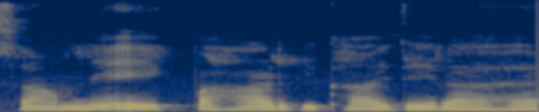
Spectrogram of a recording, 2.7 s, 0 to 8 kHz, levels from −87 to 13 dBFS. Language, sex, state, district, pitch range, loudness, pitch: Hindi, female, Jharkhand, Palamu, 215-230 Hz, -14 LUFS, 225 Hz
